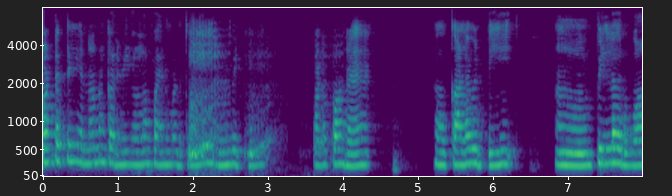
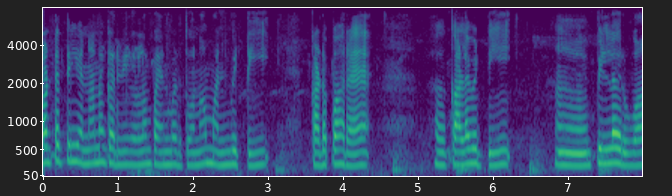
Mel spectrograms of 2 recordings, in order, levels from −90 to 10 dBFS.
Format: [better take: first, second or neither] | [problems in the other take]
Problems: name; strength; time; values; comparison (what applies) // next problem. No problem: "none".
second | noise reduction (neural mask model DeepFilterNet 3)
